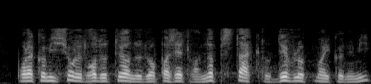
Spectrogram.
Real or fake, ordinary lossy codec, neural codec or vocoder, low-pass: real; none; none; 5.4 kHz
